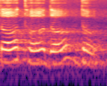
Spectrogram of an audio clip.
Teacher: दंत्य। जिन व्यंजनों के उच्चारण में जीभ की नोक दांतों का स्पर्श करती है वे दंत्य व्यंजन होते हैं।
